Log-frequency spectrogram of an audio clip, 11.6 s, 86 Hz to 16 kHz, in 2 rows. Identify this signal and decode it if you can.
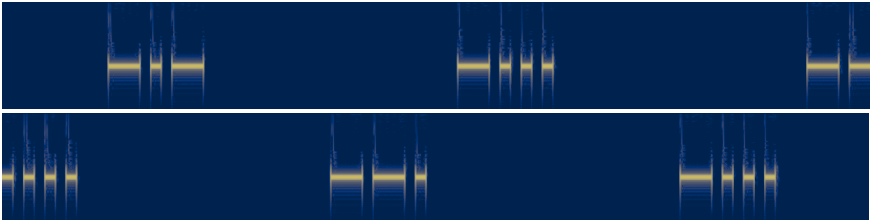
Morse code, heard as a keyed tone, about 17 wpm, spaced as for 5 wpm, 700 Hz. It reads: KB7GB
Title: USA Call Signs - 6 Characters - 8x Character Spacing - 17wpm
